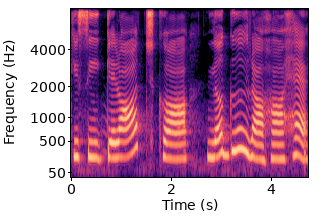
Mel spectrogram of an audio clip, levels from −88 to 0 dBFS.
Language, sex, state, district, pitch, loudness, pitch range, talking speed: Hindi, female, Punjab, Fazilka, 245 Hz, -12 LUFS, 230-280 Hz, 75 wpm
